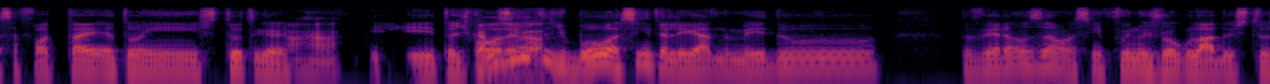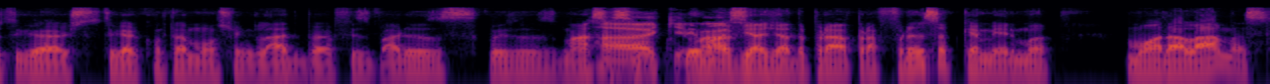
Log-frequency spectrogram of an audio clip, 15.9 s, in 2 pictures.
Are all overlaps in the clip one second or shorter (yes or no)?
no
